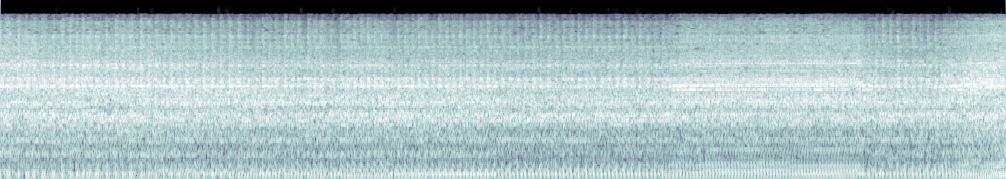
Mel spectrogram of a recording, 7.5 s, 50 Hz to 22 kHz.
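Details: Honda Spree 50cc two-stroke scooter runs fairly evenly with a quick rev at the end but sounds weak; compression reading low, owner suspects blown motor, extra premix added to tank makes slight smoke; lack of power.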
